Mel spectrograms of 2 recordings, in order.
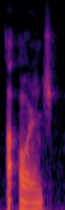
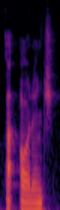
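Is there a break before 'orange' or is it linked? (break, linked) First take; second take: break; break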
